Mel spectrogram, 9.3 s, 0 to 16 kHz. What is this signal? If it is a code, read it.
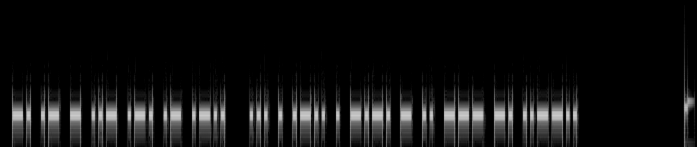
Morse code, heard as a keyed tone, about 25 wpm, 700 Hz. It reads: NATURAL SELECTION?
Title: Sentences from Top 1400 Words 25wpm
